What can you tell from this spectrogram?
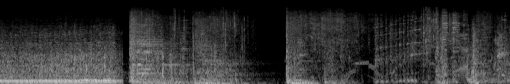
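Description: Action-film sound effects: a steady low drone that cuts off sharply about a second in, then crashing with metal wreckage clattering and scraping. A second loud crash comes in near the three-second mark.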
